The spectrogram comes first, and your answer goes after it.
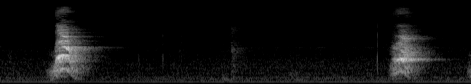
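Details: Pomeranian puppy, barking for the first time and super excited by a tennis ball, gives two loud high yaps roughly three seconds apart, quiet between them apart from a faint hum.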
